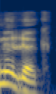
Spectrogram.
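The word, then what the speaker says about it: Muluc: In Mayan muluk pronounced muluk is the moon or the cycle of ritual to the maya.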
